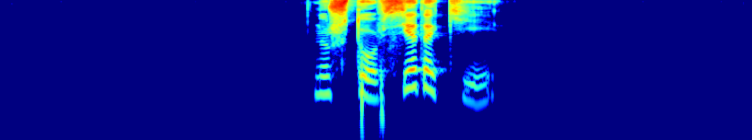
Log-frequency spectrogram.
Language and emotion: Russian, angry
